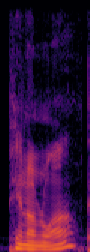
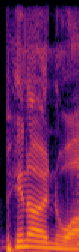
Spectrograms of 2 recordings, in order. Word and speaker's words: Pinot Noir: I think it's more because of Pinot Noir. Pinot Noir. – Pinot Noir. – Yes. – Pinot. – Similar. – Pinot Noir.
